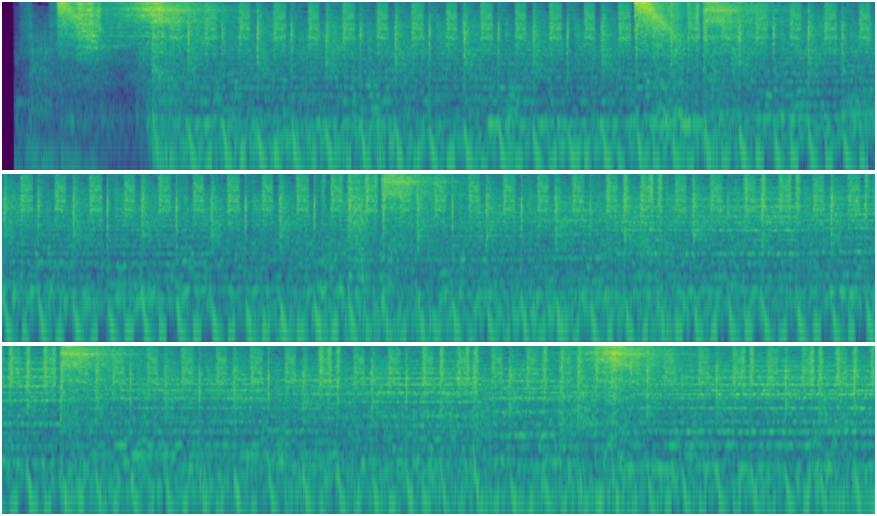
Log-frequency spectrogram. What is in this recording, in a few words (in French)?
jingle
